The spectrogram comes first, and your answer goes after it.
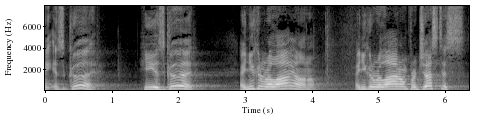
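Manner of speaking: loud, high-pitched proclamation; impassioned preaching. Real, not acted. Preacher assuring the congregation that God is good, impassioned proclamation. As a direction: preach it out with rising fervor, then ease off.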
